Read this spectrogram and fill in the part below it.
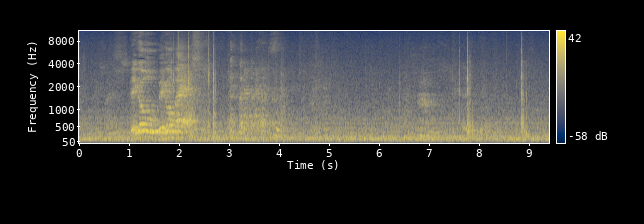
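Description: A middle-aged man speaks through a microphone in an echoing hall.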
